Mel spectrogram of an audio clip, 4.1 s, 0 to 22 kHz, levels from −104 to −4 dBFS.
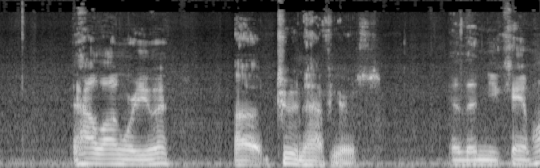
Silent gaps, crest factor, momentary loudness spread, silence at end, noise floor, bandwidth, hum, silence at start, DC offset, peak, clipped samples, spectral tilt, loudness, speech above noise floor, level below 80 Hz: none; 18 dB; 11 LU; 0 s; -43 dBFS; over 20 kHz; none; 0.1 s; under 0.1%; -4 dBFS; under 0.1%; -5.5 dB/octave; -21 LUFS; 23 dB; -44 dBFS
